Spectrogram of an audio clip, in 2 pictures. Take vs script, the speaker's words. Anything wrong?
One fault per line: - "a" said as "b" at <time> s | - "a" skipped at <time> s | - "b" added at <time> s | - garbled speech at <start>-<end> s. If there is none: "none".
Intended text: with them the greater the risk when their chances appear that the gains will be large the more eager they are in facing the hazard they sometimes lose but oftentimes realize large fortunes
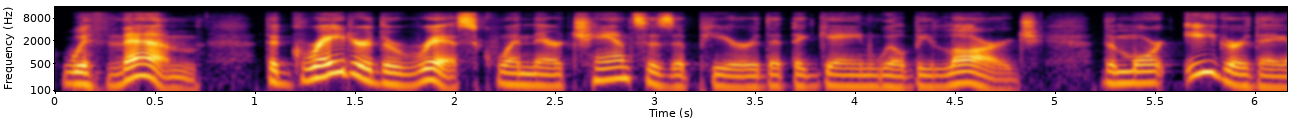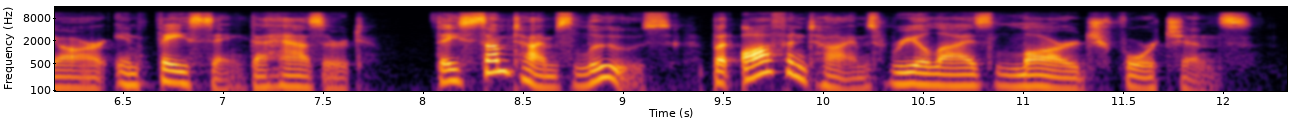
- "gains" said as "gain" at 3.8 s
